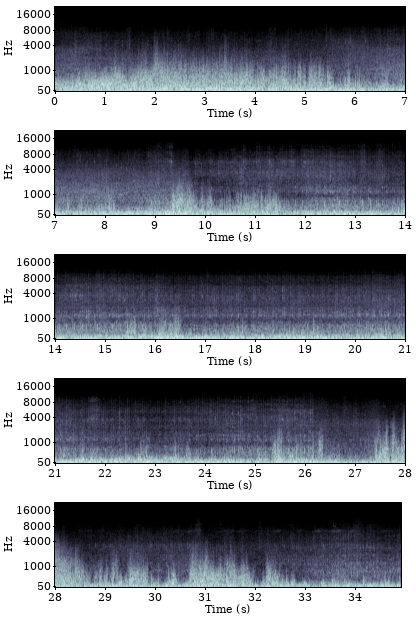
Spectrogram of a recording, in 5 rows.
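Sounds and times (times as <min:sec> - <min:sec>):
engine running: 0:00.0 - 0:34.9
wind buffeting microphone: 0:00.0 - 0:34.9.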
